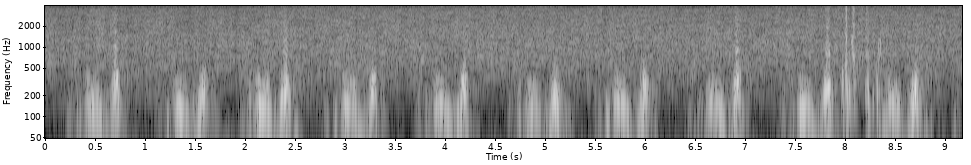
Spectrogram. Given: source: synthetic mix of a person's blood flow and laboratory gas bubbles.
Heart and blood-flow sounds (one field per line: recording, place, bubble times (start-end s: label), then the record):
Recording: Doppler ultrasound of blood flow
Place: precordium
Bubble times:
7.96-8.13 s: bubbles
8.20-8.38 s: bubbles
From the record:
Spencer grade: 1 (occasional bubble signal discernible with the cardiac motion signal, with majority of cardiac periods free of bubbles)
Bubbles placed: anywhere in the cardiac cycle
